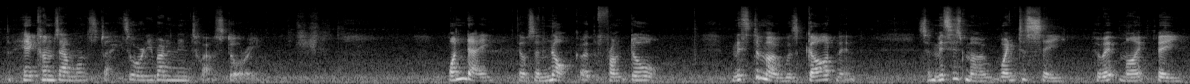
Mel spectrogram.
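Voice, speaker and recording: A man reading his own picture book aloud as the author, in an expressive storytelling style for children. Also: sits high, moderate pace. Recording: faint background noise.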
